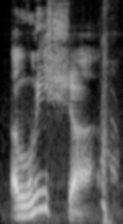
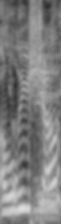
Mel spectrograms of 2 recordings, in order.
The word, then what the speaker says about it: Alitia: It's Alitia, and it's pronounced Alicia. Come on, Alitia. There's no S Yeah. or no H, but it's just Alicia.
